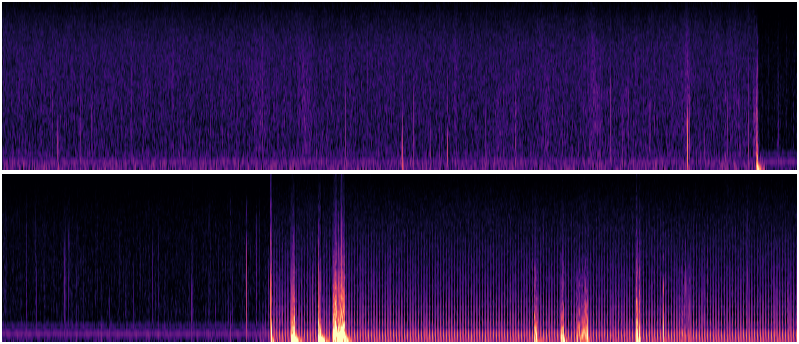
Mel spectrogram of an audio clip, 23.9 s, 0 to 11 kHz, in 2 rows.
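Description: Surface noise of an old film print's soundtrack running out past the end of the film: steady hiss and low hum dotted with clicks and pops. About 11 seconds in the hiss drops away. About 16 seconds in a louder buzzing hum starts, with a cluster of loud pops and a few more pops after.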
